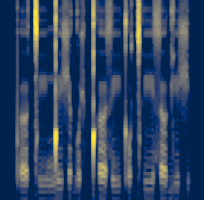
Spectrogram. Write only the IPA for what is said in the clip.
pʼ əː˩˧˩ ǀ iː˩ ŋ͡ǃ i˥ ʃ ə˥˩ ɡ o˩˧˩ ʃ ǃʰ əː˥˩ s iː˨˦ kʼ o˥ ǀʰ iː˥ s əː˥ ɡ i˥ ʃ

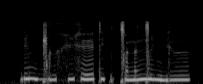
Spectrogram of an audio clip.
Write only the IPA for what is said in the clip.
ɾ i m ɡ͡ǁ ɨː x i x eː t i ʔ ə ǀ ə n ə ŋ͡ǀ iː ŋ ɡʲ ɨː

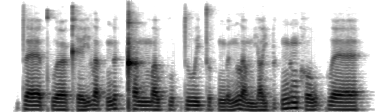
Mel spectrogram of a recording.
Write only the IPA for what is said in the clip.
t̪ ɛː˧ kʷʰ œː˨ kʰ e˨˥ j l ɐ˧ k̚ n̪ ɵ˥ t̚ kʰ ɐ˧ n m ɐ˨˧ w kʷ ɐ˧ p̚ t̪ uː˧ j t̪ ʊ˨ k̚ ŋ ɵ˨˥ n l ɐ˨ m j ɐ˨˥ j p ɪ˥ k̚ ŋ ɐ˥ ŋ h o˨˥ w kʷ ɛː˧

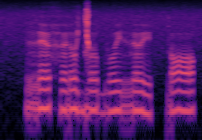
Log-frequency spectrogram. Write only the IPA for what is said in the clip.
r ɛ ə̯ h əː ɾ ɤ ɟ ɤː b oː ɪ̯ r ə ɪ̯ | ɾ ɔ

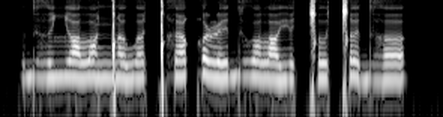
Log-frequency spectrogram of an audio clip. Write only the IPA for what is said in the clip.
dʱ ə ʎ ʌ lˠ ʊ ŋ͡ǃ ʌ w ʌ ǃʰ ə qʷ ə ɭ ɪ dʱ u lˠ ʌ j ɪ ǀ ʊ ǀ ə dʱ ʌ

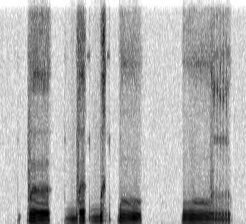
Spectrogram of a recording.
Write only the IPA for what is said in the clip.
p ɵ | b ə ɡ͡b ə k͡p u | w u r

